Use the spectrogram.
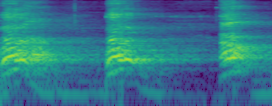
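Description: Dogs barking at the Maple Ridge BC SPCA shelter on a quiet road: three loud, close, evenly spaced barks, each falling into a short ringing tail.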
